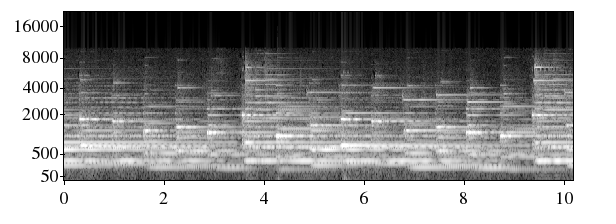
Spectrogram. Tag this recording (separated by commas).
Music, Orchestra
